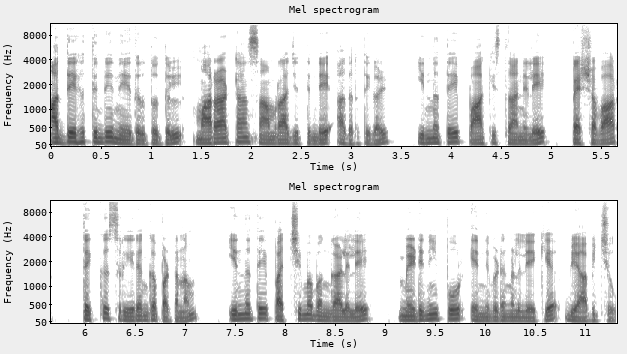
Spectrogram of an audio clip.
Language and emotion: Malayalam, neutral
